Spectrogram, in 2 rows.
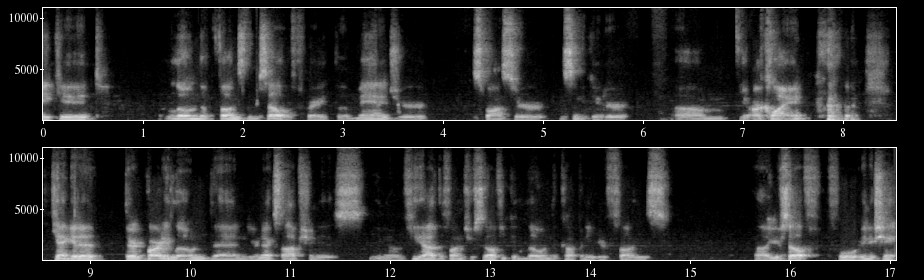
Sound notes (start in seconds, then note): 7.6 chuckles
